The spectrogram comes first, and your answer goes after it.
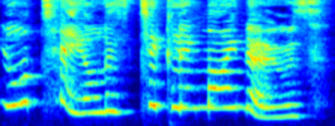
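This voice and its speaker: A woman voicing a kindly, gently flustered man who lives in a park hut, in a children's storybook. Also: very high-pitched, very animated, slow, voice pushed up, heavily acted. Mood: mildly flustered. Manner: exclaiming, concerned, obliging.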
